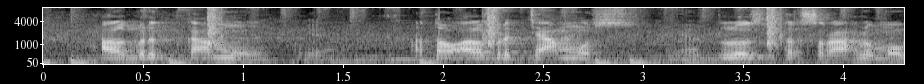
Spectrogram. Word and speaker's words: Camus: kamu ya atau Albert chamus ya lu terserah lu mau baca gimana Tapi ya yang gua tahu cara bacanya itu adalah Albert kamu ya gua di gua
